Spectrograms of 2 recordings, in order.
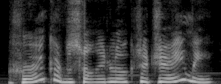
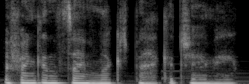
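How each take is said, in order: First: It is read in a Mickey Mouse voice. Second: It is read in a normal voice.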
